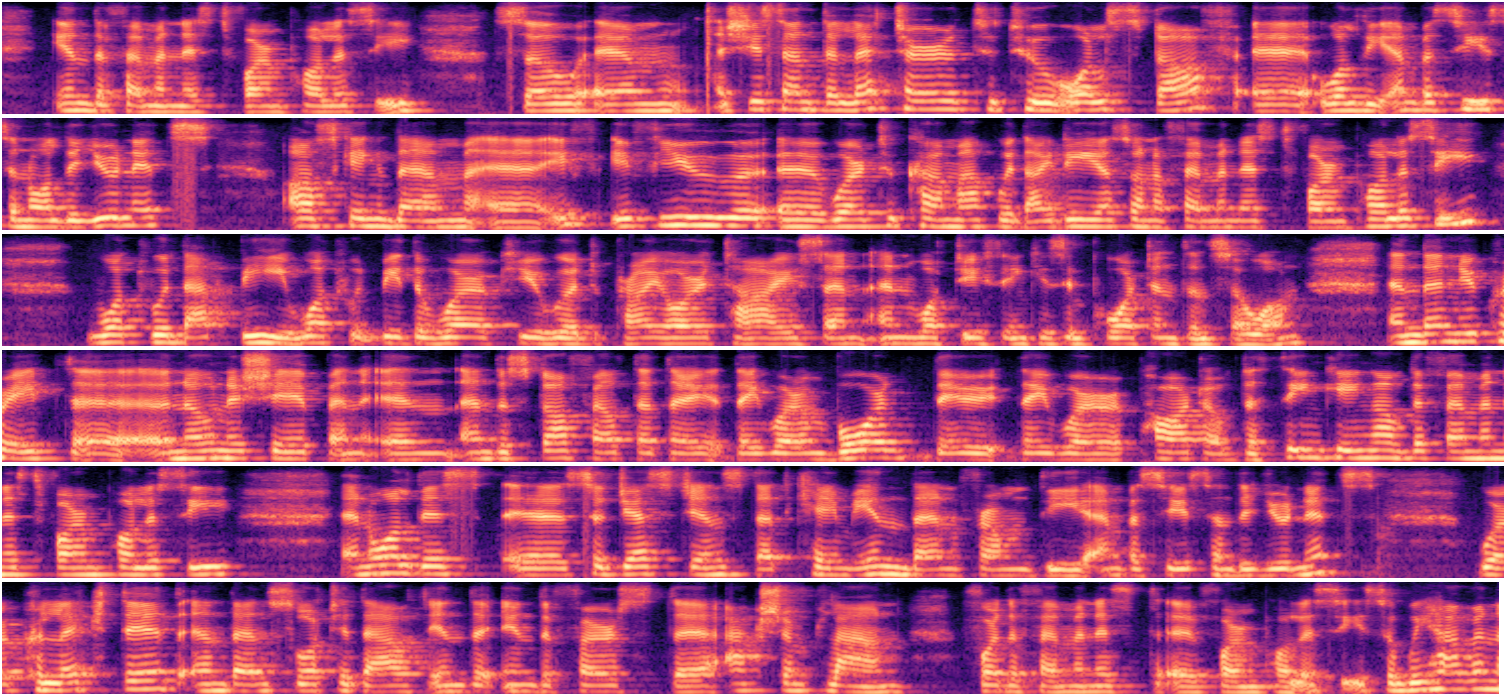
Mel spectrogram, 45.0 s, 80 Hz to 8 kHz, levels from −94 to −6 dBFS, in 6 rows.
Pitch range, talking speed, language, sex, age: 160-195 Hz, 180 wpm, Slovak, female, 30-49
